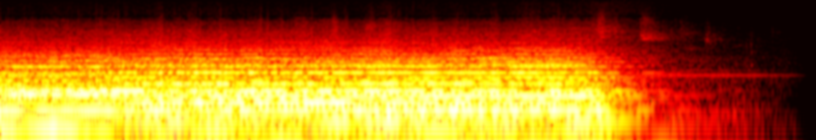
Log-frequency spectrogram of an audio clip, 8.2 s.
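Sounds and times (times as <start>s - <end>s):
wind ensemble playing: 0.0s - 6.5s.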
